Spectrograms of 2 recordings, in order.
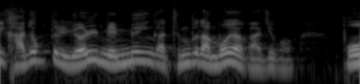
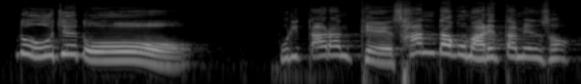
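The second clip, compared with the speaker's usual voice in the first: mildly raised, higher accusing voice; cursing accusation; 7 semitones higher, 5 dB louder than usual. Retold or imitated. Dying daughter's parent confronts him over false hope, accusing. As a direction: imitate an angry parent's challenge. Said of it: "막 욕을 하면서".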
